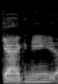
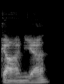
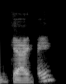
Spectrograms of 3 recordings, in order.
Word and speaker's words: Gagne: gagne i think you pronounce it the american way not like ganya stefan gagne um, I think he's the guy who set up this website called Improv Fanfic, and uh-huh.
